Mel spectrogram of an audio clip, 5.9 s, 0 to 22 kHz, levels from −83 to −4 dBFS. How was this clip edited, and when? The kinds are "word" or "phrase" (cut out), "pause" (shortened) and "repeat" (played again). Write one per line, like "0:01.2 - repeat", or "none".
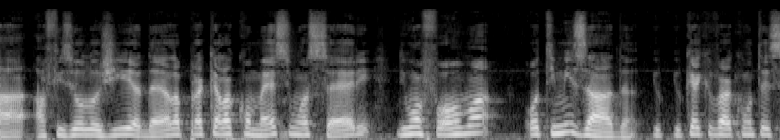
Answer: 0:02.3 - word
0:02.9 - pause
0:05.0 - repeat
